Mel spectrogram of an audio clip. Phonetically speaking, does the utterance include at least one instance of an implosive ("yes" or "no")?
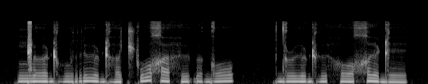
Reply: yes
